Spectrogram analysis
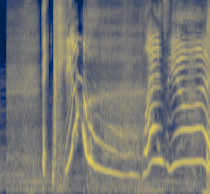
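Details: A VTuber sneezes once: a sharp burst of breath, then a high voiced squeak and talk.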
